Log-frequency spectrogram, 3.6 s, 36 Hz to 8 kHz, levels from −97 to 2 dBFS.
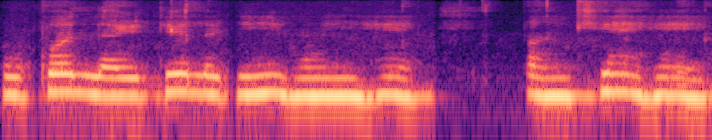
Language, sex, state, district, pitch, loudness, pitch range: Hindi, female, Chhattisgarh, Rajnandgaon, 200 Hz, -14 LUFS, 195-215 Hz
